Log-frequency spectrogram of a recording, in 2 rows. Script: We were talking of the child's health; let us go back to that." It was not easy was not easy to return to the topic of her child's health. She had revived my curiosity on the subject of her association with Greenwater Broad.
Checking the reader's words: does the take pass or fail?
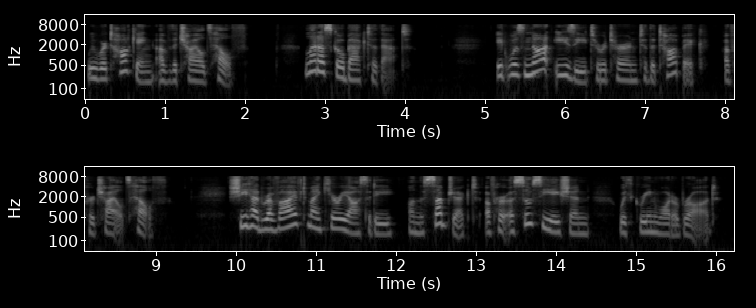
fail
